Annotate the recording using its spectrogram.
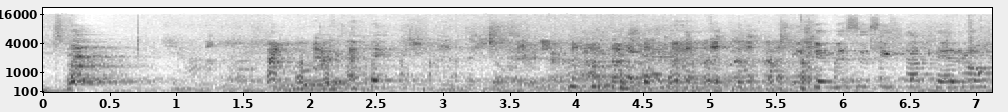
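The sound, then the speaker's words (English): A stray dog barks repeatedly in short, sharp bursts inside a church packed with Vista Rossi residents for a community meeting on a very hot September day in 2023, its yaps rising over the steady murmur of the crowd talking. “On a very hot September day in 2023, the residents of Vista Rossi packed into a church for a meeting, joined by a stray dog who also happened to wander in.”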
